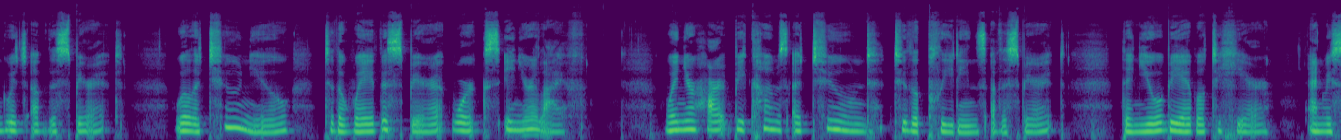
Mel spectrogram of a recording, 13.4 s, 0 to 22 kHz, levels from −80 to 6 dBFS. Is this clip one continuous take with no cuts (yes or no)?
yes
